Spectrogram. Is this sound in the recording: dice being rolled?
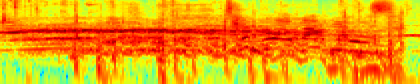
no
